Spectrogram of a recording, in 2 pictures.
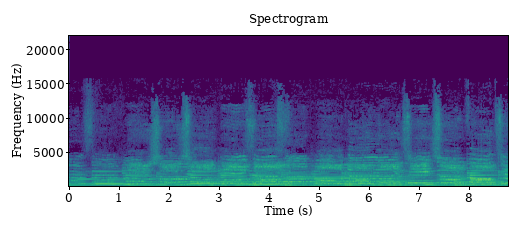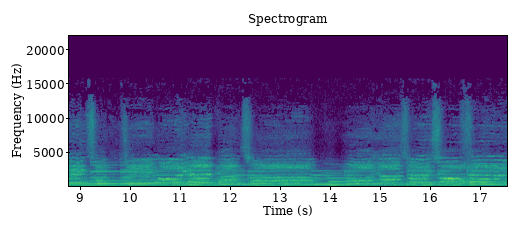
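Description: A small mixed choir of men and women sings in parts, holding sustained chords that change every second or so, with the sung consonants audible.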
